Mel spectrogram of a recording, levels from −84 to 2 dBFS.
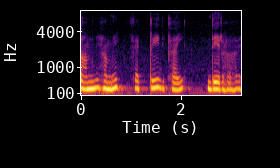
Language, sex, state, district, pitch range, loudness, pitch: Hindi, female, Uttar Pradesh, Jalaun, 200-220 Hz, -13 LUFS, 210 Hz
